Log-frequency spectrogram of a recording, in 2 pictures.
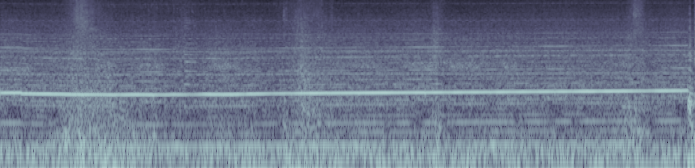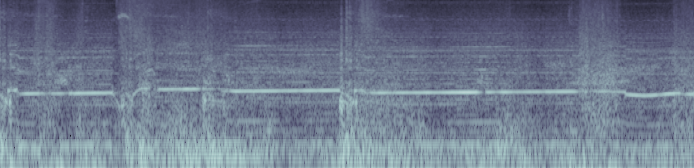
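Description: Boost bursts whoosh loudly now and then.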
